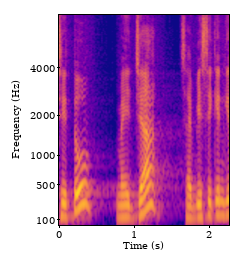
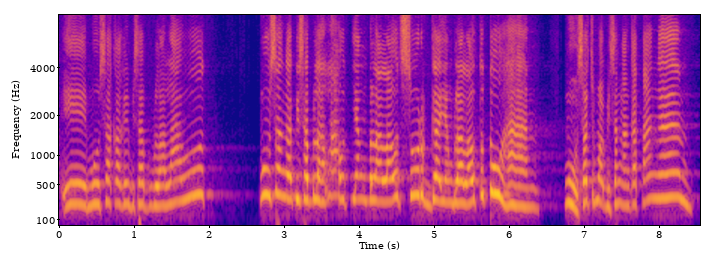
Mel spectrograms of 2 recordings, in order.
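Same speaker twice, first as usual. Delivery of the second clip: full-force preaching; 13 semitones higher than usual. Acted. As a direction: preach it with fire to the congregation.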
